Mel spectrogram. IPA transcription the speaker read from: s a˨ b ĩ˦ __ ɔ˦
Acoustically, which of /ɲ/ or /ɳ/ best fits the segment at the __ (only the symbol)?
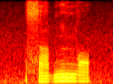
ɲ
